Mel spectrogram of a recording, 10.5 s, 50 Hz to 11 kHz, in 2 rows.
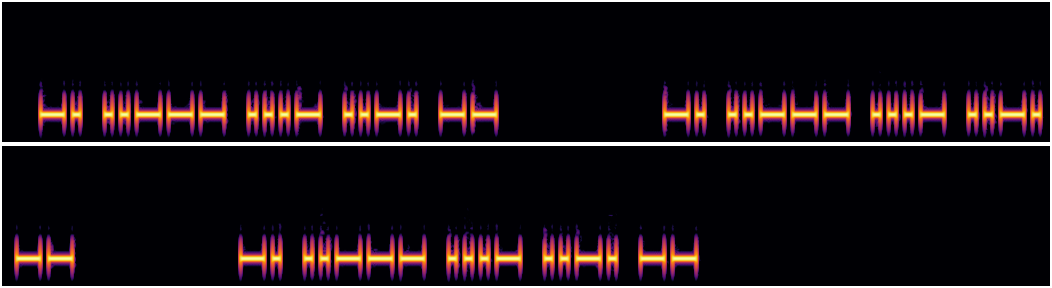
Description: Morse code, heard as a keyed tone, about 30 wpm, 700 Hz. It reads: N2VFM N2VFM N2VFM
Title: USA Call Signs - 5 Characters - Repeated 3x - 30wpm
